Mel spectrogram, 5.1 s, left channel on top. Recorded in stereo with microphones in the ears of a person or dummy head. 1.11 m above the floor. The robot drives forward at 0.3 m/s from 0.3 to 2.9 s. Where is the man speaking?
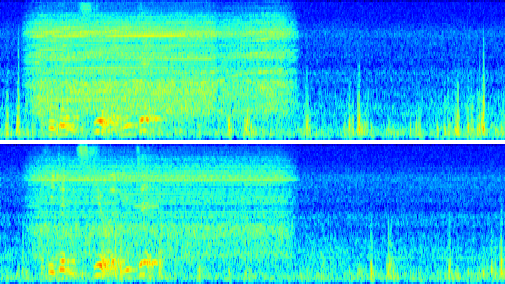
60° right (ahead or behind), 3 m; by 1.6 s 55° right (ahead or behind), 3.5 m.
